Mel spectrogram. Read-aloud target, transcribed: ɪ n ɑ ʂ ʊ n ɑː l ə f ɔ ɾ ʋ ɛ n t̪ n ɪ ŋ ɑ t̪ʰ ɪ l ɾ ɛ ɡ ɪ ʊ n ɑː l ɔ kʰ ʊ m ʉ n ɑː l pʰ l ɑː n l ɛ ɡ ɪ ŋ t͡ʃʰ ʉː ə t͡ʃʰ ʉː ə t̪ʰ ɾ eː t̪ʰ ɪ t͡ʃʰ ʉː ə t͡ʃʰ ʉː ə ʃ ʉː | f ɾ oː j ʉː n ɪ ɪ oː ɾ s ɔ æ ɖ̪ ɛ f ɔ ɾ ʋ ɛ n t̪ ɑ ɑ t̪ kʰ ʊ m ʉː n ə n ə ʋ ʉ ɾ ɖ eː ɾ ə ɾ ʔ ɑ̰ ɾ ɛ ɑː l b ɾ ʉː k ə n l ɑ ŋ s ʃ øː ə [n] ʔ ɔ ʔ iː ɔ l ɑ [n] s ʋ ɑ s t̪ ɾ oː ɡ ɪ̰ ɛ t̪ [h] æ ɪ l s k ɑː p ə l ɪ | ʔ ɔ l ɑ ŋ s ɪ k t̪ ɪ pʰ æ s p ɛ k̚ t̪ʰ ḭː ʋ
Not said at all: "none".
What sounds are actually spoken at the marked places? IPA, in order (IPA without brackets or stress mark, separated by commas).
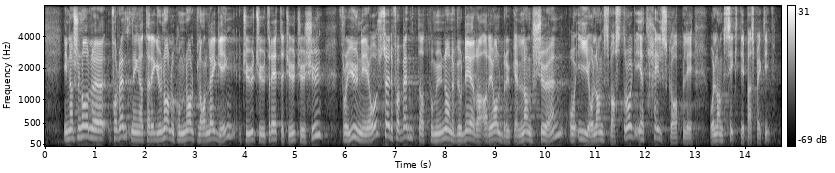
n, ŋ, h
